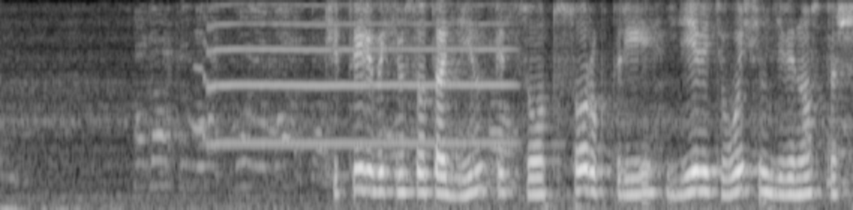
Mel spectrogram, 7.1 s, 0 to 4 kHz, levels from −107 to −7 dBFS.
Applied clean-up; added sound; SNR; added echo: none; Trumpet; 11 dB; reverberation time 0.5 s.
